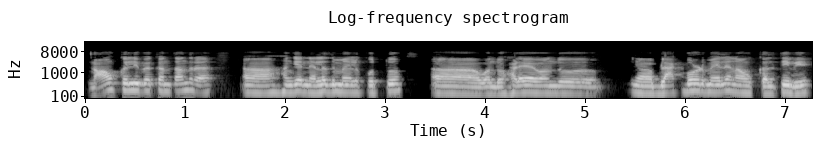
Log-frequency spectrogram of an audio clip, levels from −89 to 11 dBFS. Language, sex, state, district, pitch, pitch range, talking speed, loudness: Kannada, male, Karnataka, Bijapur, 150 Hz, 140-165 Hz, 150 wpm, -16 LUFS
